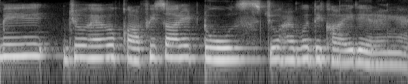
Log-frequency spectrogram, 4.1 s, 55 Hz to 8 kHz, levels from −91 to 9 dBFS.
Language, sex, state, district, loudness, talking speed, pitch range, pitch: Hindi, female, Himachal Pradesh, Shimla, -14 LUFS, 205 wpm, 235-270 Hz, 240 Hz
